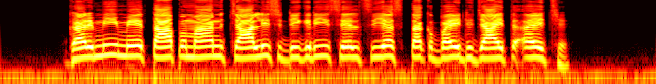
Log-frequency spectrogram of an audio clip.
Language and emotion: Maithili, neutral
